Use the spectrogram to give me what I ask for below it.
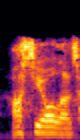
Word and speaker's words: Osceola: Osceolas. How do you pronounce that word? Osceola. And everyone in Indiana is now happy I got it right.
